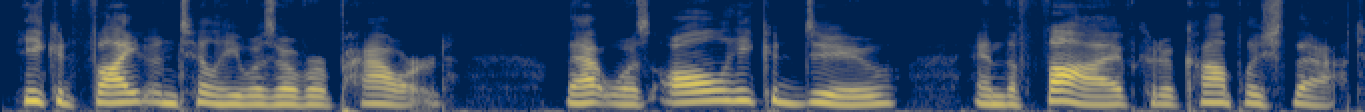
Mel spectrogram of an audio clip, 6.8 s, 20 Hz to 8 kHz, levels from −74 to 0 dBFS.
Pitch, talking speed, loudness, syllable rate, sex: 190 Hz, 165 wpm, -20 LUFS, 4.5 syllables/s, male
